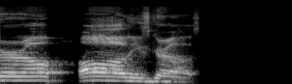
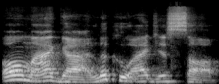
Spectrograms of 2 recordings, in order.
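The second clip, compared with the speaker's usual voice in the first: ordinary talk, nothing marked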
